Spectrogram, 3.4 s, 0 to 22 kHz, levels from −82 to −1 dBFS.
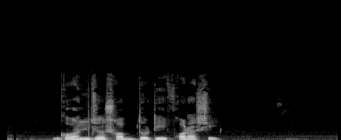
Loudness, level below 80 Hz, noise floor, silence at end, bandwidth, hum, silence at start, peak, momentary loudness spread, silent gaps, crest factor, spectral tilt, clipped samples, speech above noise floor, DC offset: -24 LUFS; -58 dBFS; -64 dBFS; 1.25 s; 10 kHz; none; 0.55 s; -8 dBFS; 12 LU; none; 18 dB; -7 dB/octave; under 0.1%; 42 dB; under 0.1%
